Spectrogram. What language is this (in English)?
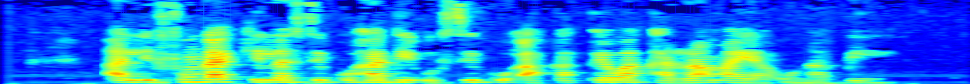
Swahili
